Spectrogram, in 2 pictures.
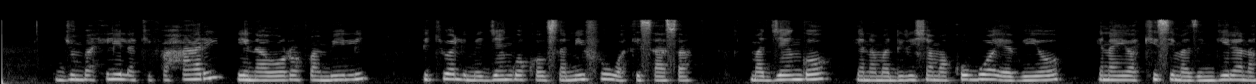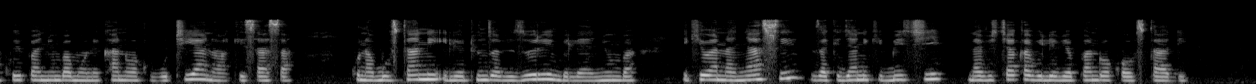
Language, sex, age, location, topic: Swahili, female, 18-24, Nairobi, finance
